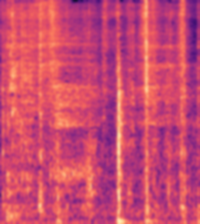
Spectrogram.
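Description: Cardboard toy box being handled and pried at, with a few light knocks and taps, the clearest a little over a second in. The box is not opening easily.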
